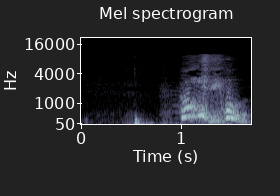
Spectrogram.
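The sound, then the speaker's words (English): A single loud sneeze with a sharp intake beforehand and a bright, wet, explosive burst lasting under a second, surrounded by quiet. “Gesundheit.”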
